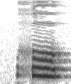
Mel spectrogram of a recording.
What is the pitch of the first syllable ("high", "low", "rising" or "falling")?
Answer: low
